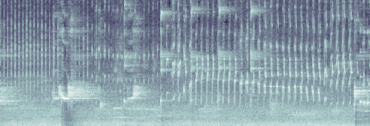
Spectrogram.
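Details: Two lovebirds giving a long ngekek trill, used as tutor song for young lovebirds and ones that have stopped singing; a rapid high buzzy rattle runs through the second half after scattered sharp chirps, with a steady background hum.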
